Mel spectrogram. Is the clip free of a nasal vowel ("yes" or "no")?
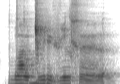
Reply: no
